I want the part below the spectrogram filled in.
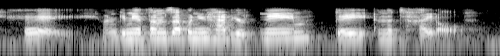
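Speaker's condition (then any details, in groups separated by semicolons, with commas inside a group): No condition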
